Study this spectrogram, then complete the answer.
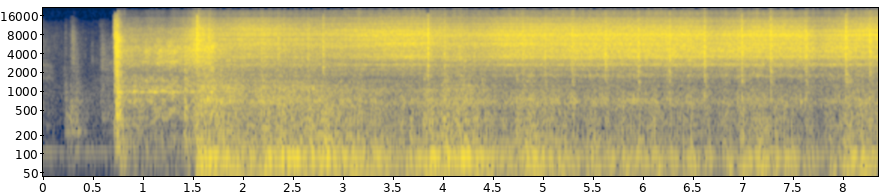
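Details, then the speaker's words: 1966 Ford Galaxie 500, first start attempt after sitting, with an engine that had been somewhat stuck and fuel pumped in: it starts with a bang, then runs thin and uneven with scattered pops and little low-end body. Finding: fuel starvation. "It seems like I'm not getting fuel. I'm not. Dadgummit, what the heck?"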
